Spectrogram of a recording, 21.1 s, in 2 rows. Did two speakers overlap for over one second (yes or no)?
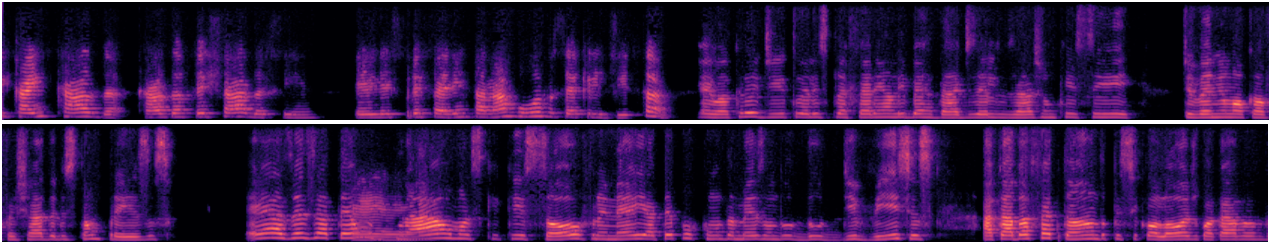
no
